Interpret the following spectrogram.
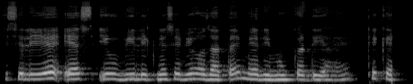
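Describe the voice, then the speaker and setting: A young woman hosting a casual live stream, reading out viewer comments and answering them in a soft voice while switching between languages. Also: a little high, level tone, normal speed. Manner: speaking softly, says she cannot talk louder.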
